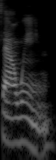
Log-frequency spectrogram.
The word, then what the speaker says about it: Samhain: the Festival of s it spelled like Sam hay but it's Sween I'm on the Kelts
